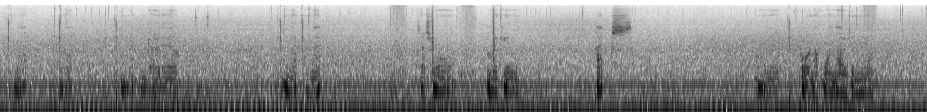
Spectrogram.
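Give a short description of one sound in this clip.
A man talks casually into a microphone, in short bursts.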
